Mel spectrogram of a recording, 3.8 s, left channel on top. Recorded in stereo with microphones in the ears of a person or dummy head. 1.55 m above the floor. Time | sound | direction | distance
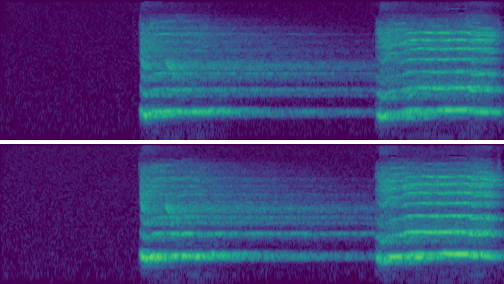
1.0 | singing | 5° right (ahead or behind) | 1.5 m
